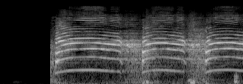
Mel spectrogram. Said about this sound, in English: These are the real peacocks I'm playing now. I know. So they like the peacocks. They like the look of the peacocks, but there's just too many, and now they're a public nuisance.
